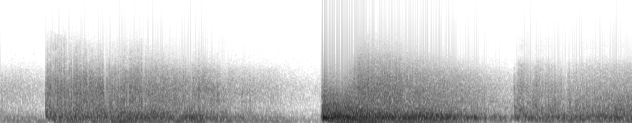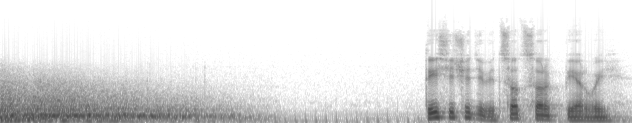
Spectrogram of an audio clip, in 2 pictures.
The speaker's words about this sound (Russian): Стреляют.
